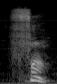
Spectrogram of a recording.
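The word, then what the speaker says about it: faon: lettre C est muette il y a également le mot fa fa qui s'écrit avec o n à la fin l'orthographe étant fa a o n même si vous avez vu ou bien vous avez entendu la lettre O et la lettre N vous n'allez pas lire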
